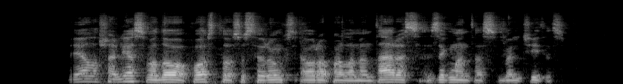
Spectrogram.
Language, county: Lithuanian, Telšiai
